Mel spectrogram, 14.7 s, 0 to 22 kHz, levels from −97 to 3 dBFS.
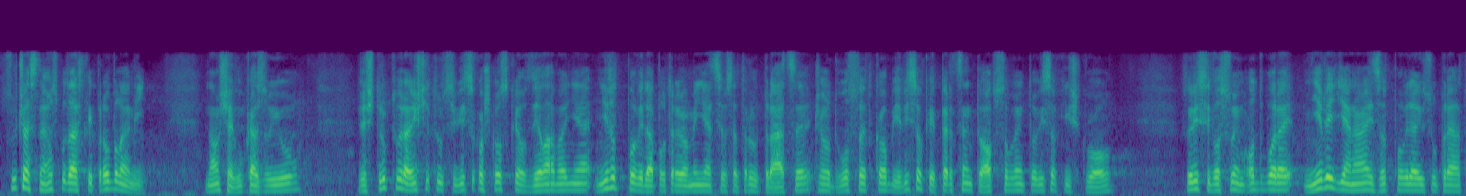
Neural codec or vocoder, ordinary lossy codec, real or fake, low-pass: codec, 16 kHz, 2 kbps, FunCodec, trained on Chinese and English, 25 frames a second; none; fake; 7.2 kHz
